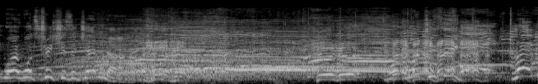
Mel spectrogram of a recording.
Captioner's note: audience oohs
